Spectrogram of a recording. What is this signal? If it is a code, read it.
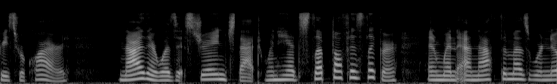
Speech in English. There is no code.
